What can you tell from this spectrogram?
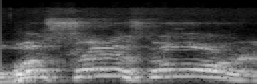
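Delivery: high-pitched mock-prophetic proclamation. Speaker mimicking people who claim the Lord's word, mock-grand. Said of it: "you know, some of these people".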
